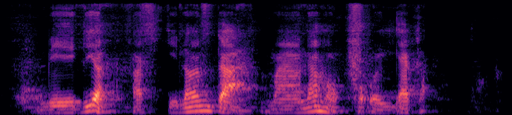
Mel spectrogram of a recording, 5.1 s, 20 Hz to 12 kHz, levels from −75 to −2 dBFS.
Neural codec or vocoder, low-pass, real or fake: codec, 44.1 kHz, 3.4 kbps, Pupu-Codec; 10.8 kHz; fake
